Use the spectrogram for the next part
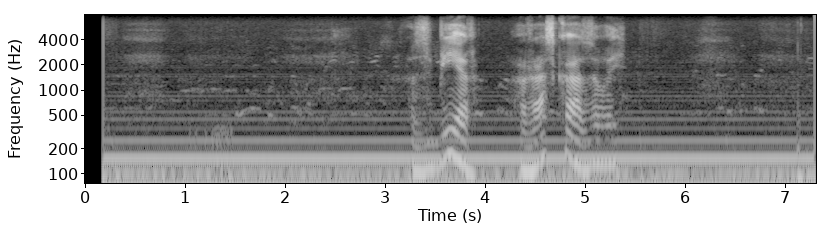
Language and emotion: Russian, neutral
